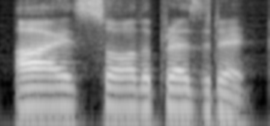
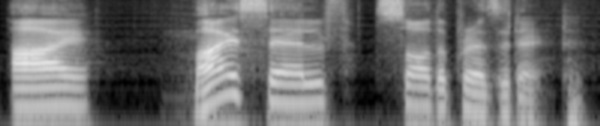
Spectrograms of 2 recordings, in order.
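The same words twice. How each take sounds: First: Said in the usual way. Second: "I myself" punched loud, then pausing; emphatic subject. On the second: Shown as a demonstration. Teacher showing the class emphatic pronouns, stressing "I myself". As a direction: lean hard on "I myself". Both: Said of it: "So I am emphasizing the subject".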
